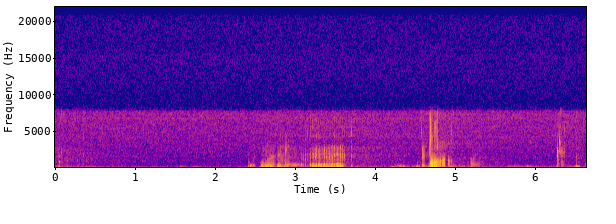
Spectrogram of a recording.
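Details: Loud hunger stomach growling: quiet room, then several loud gurgling, rumbling bursts with a sharper squelch near the end; borborygmi.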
